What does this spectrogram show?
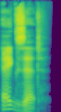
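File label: "exit", English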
